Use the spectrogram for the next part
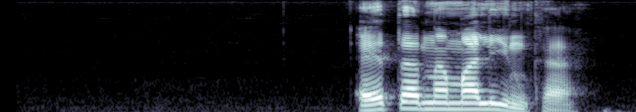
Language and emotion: Russian, positive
